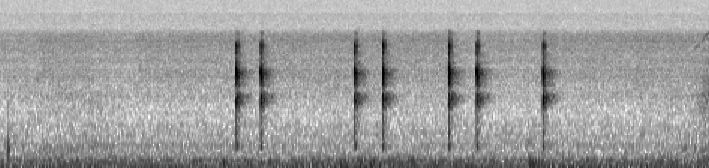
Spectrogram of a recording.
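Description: iPad on-screen keyboard key clicks as letters are typed: about seven faint, short clicks in quick, uneven succession over a near-silent background.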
